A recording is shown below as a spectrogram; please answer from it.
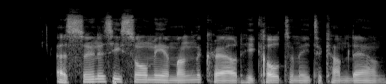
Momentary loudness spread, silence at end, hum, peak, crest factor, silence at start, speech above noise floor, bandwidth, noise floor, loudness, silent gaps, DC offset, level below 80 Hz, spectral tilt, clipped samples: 6 LU; 0 s; none; 0 dBFS; 20 dB; 0.55 s; 39 dB; 13.5 kHz; -59 dBFS; -20 LUFS; none; under 0.1%; -44 dBFS; -4.5 dB/octave; under 0.1%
